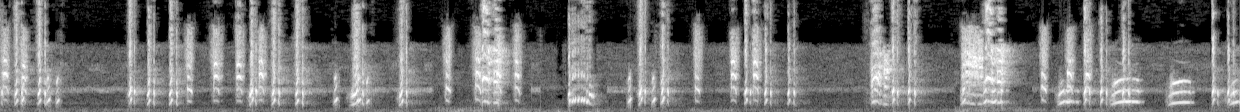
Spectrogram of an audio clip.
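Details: Lure recording of the white-breasted waterhen for attracting females and males: fast, scratchy croaks in bursts, ending with a few rising, curved yelps, and a steady thin high tone underneath.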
